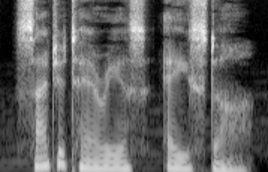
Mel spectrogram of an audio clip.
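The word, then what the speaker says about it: Sagittarius A*: At the exact center of the Milky Way sits an object called Sagittarius A, pronounced Sagittarius A star.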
